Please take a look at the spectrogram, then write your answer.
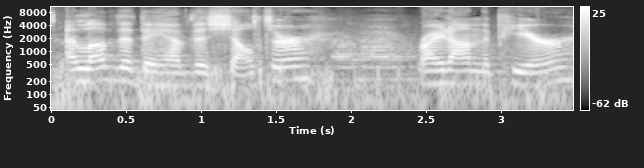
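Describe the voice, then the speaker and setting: Over noticeable background noise, a woman speaks at a moderate pace in a fairly low pitch with ordinary pitch variation. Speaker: travel vlogger. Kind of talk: travel vlog narration. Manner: casual.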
